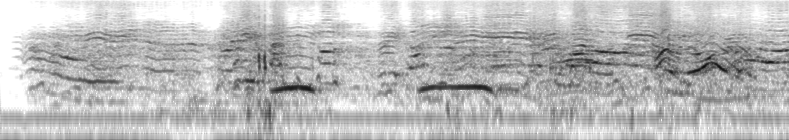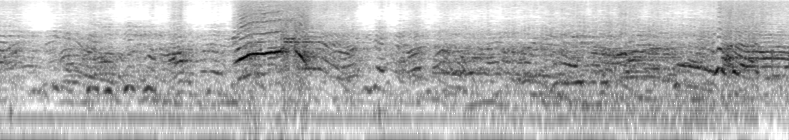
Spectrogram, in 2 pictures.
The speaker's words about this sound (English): Yes, that's the sound of kids on their way back to school.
